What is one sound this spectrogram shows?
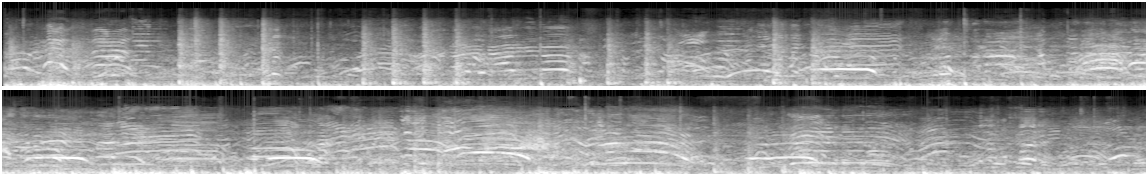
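A crowd of men shouts and cheers loudly outdoors.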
